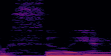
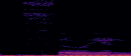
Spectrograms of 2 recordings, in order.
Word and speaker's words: Cillian: I thought it was a soft C. I'm like, oh, Cillian Murphy. Cillian Murphy. Cillian. I like that name. And yeah, so I was wrong.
